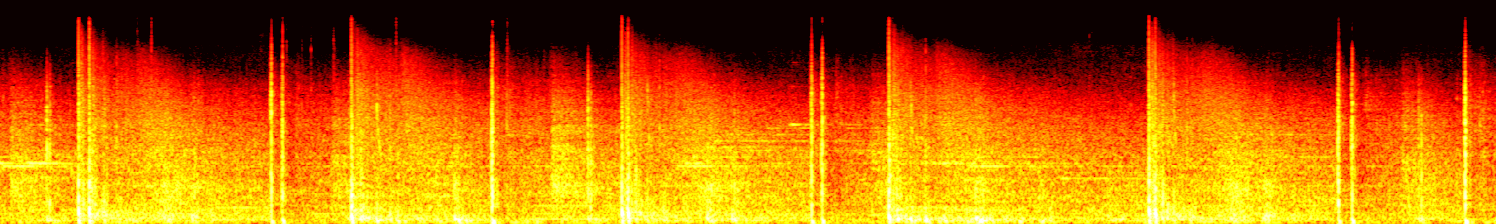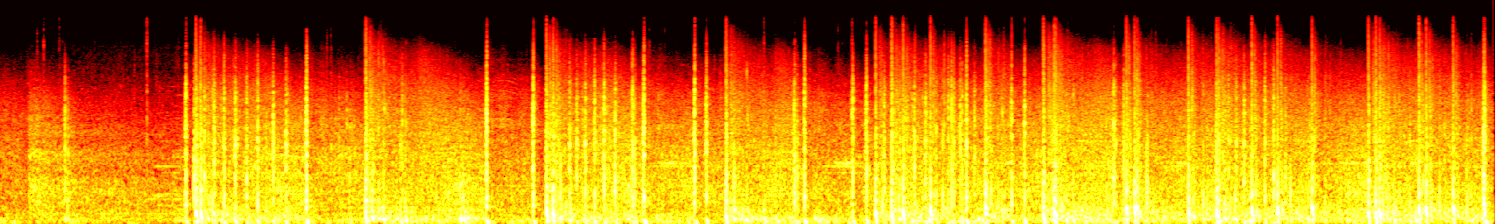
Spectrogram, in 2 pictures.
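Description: Fireworks display: aerial shells bursting with sharp bangs and crackles, each report followed by a rumbling echo. From about halfway through, the reports come thick and fast as a wide starmine barrage fires.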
